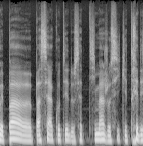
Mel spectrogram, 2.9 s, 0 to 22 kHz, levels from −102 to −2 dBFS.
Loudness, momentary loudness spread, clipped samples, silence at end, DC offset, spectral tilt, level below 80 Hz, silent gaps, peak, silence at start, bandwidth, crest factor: -17 LUFS; 6 LU; under 0.1%; 0 s; under 0.1%; -4 dB/octave; -44 dBFS; none; -2 dBFS; 0 s; over 20 kHz; 16 dB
